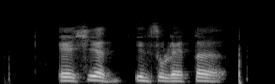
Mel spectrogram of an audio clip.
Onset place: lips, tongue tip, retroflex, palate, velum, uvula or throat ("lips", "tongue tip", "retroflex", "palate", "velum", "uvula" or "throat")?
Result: throat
